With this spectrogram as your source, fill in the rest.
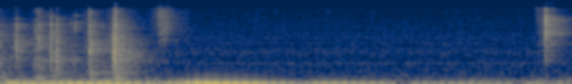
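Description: A computer keyboard typing a command while setting up the Neo compiler: a quick run of close clicking keystrokes, then a pause and one final key press, with no talking.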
